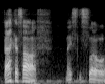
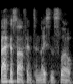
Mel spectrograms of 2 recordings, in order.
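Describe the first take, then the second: First: It is said with hesitation in the voice. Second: It is said steadily, without hesitation.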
